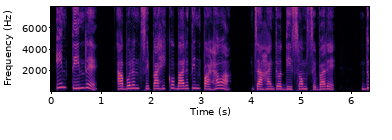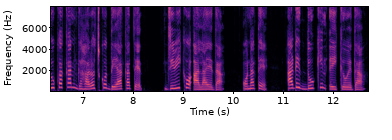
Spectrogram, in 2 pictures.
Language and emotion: Santali, sad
